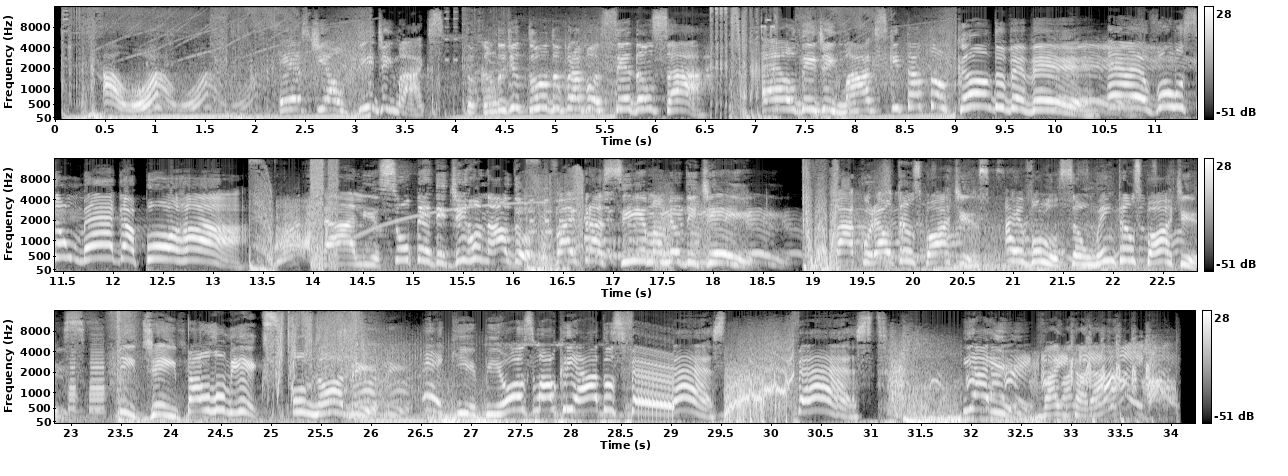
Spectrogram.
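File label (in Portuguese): ♀, vozes para vinhetas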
